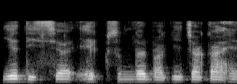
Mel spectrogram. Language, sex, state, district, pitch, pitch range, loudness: Hindi, male, Assam, Kamrup Metropolitan, 120 Hz, 115-125 Hz, -17 LUFS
